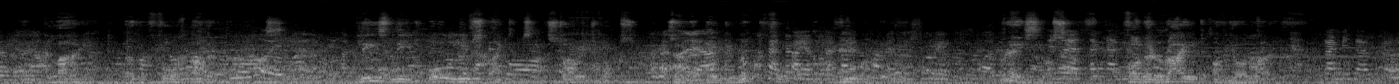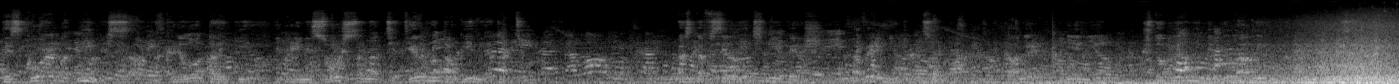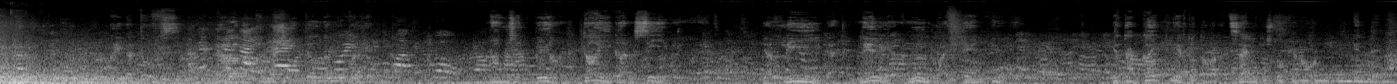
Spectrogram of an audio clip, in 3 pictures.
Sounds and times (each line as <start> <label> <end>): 0.0 launched roller coaster 41.9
